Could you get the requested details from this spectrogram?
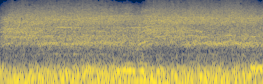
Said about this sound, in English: Loud cheers from thousands of people for Prabowo Subianto as he greeted supporters in a local sports arena.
